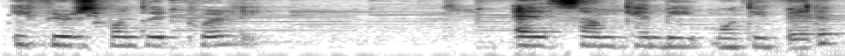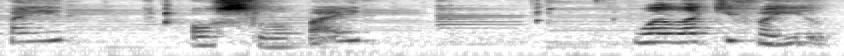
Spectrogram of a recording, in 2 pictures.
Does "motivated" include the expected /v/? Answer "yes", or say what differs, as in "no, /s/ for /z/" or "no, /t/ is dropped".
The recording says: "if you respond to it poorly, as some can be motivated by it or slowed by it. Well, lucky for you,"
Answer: yes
